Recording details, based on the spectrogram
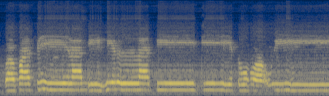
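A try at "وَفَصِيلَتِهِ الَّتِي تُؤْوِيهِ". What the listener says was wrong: Jangan ke ain, hamzah biasa. Wa fasilatihi allati tuwi. Wa fasilatihi allati tuwi.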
